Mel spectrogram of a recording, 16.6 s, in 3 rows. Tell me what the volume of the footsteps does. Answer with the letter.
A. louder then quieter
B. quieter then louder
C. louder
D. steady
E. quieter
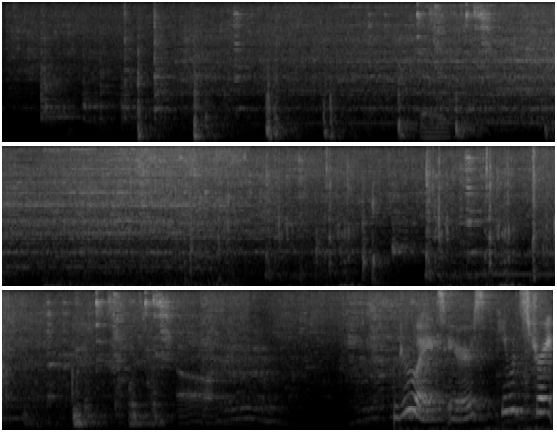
B.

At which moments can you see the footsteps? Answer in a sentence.
The footsteps can be heard from 1.4 to 12.7 s.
